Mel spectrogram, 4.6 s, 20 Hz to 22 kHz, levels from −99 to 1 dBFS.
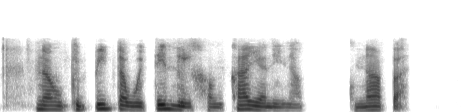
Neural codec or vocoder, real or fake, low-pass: codec, 16 kHz, 1.1 kbps, Voila-Tokenizer; fake; 5.4 kHz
